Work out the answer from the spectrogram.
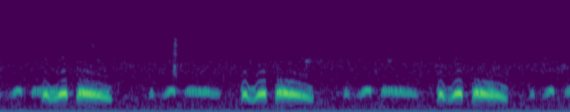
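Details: Spotted dove cooing in the "Đồng Pha Bài Lối" style, praised for its good voice: about three phrases in seven seconds, each of quiet level introductory coos, then paired rising-falling notes ending in a loud, slurred, descending coo.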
